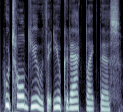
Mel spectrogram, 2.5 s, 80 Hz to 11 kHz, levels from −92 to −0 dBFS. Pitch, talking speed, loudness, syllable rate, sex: 215 Hz, 220 wpm, -16 LUFS, 3.8 syllables/s, female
